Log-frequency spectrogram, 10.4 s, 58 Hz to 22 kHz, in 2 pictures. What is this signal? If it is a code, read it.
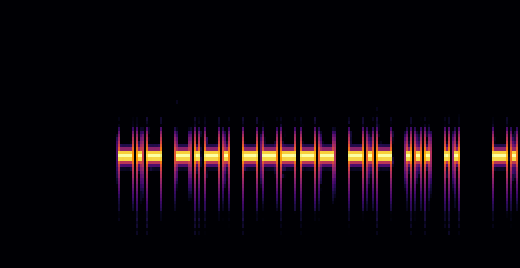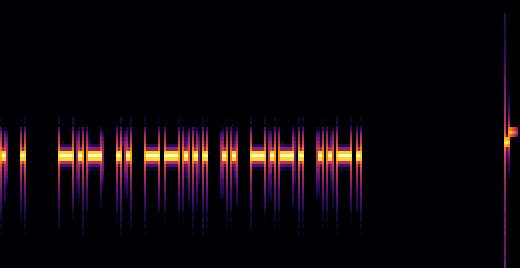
Morse code, heard as a keyed tone, about 25 wpm, 700 Hz. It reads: KC0KSI DE KI7ICF
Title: USA Callsign DE Callsign - 6 Characters - 25wpm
